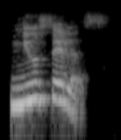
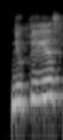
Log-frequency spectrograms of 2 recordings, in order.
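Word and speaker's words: nucellus: Microsporogenesis में nutrition provide कर रहा था टैपेटम, यहाँ पे न्यूट्रिशन प्रोवाइड करेगा न्यूसेलस। ओके, न्यूक्लियस नहीं है, न्यूसेलस है, ध्यान से देखना स्पेलिंग को।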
